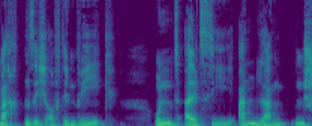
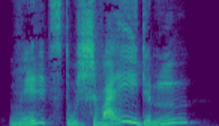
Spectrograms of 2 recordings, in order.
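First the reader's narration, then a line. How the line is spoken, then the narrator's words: Called out. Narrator (German): rief die Katze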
